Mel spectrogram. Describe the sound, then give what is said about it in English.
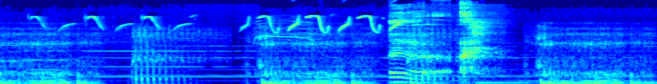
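A sleeping monster's loud, deep, rumbling snore in several long pulses separated by short pauses, with thin whistling squeaks riding on top of each breath. “No, that's the sleeping, monster thing that they use I hear the other part of the snore now.”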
